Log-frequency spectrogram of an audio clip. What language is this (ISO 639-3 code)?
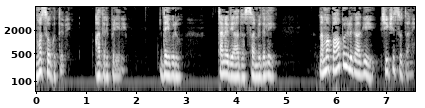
kan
